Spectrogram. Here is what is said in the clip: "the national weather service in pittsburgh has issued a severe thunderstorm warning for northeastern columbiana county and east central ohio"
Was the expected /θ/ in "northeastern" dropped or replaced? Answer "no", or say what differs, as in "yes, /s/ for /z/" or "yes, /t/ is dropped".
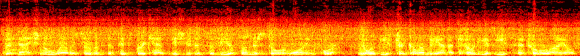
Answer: no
